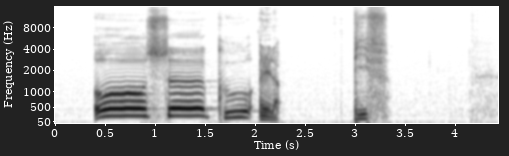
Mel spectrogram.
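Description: A young man speaks loudly and with animation, close to a microphone.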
